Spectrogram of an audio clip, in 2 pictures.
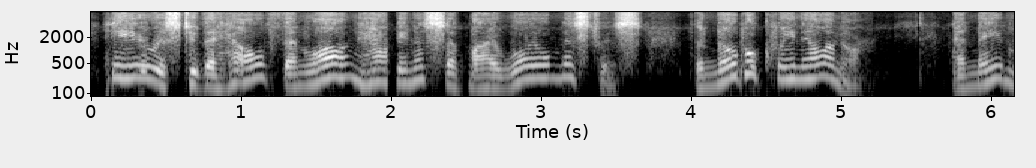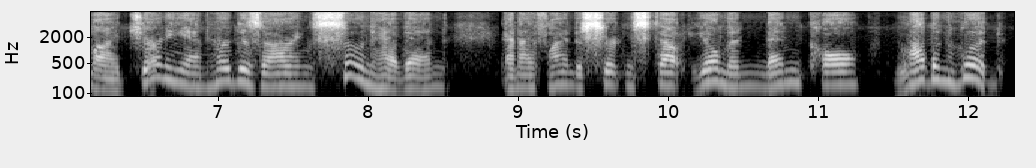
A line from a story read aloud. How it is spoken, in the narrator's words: Young Partington cried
